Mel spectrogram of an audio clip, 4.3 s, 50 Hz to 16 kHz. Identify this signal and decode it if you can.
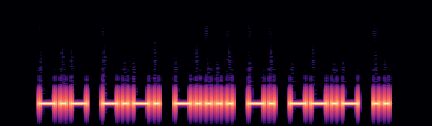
Morse code, heard as a keyed tone, about 23 wpm, 700 Hz. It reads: KC6NQI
